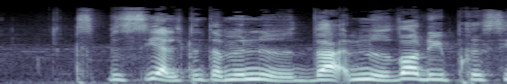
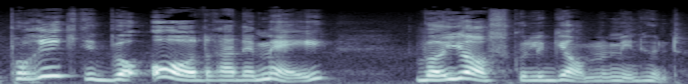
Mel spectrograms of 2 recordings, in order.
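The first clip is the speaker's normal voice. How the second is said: ordinary delivery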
